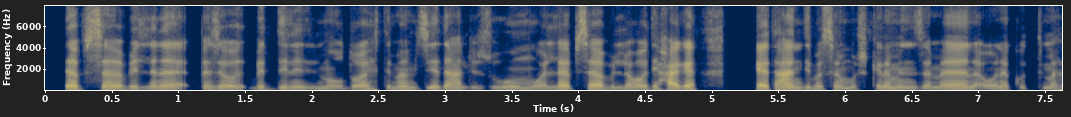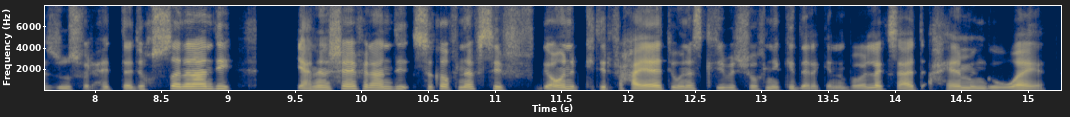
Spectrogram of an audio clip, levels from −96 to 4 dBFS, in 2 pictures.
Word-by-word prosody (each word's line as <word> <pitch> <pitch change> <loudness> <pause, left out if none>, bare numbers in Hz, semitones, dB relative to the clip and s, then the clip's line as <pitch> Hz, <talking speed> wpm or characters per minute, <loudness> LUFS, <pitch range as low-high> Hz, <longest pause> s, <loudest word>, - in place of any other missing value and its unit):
ده 160 - +8
بسبب 155 -2 +3
اللي 130 +2 -2
أنا 145 -1 +2
بازو 140 +7 -1
بادّي 135 +3 -5
للموضوع 115 +3 -5
اهتمام 140 -1 -6
زيادة 130 +1 0
عن 130 -2 -1
اللزوم، 125 +4 -9
والّا 130 +7 +1
بسبب 170 -2 +3
اللي 135 0 -6
هو 150 +1 -1
دي 150 +1 -4
حاجة 145 0 +6 0.4
كانت 125 +1 +6
عندي 140 +1 +5
مثلًا 135 0 -1
مشكلة 130 +3 -5
من 120 -4 -5
زمان، 120 +4 +1
أو 115 - -4
أنا 125 - -3
كنت 110 -3 -19
مهزوز 115 +4 -7
في - - -6
الحتّة 130 -2 -7
دي، 145 - -8
خصوصًا 215 - +4
إن - - -1
أنا 210 0 +8
عندي 215 -4 +2 0.5
يعني 125 +6 +2
أنا 165 - +1
شايف 210 +1 +3
إن - - 0
أنا 175 +2 +3
عندي 195 0 -6
ثقة 195 +2 +3
في 175 - -9
نفسي 190 0 +2
في - - -7
جوانب 195 +2 +1
كتير 175 - -7
في - - -11
حياتي 165 0 +6
وناس 160 +4 -2
كتير 150 - -11
بتشوفني 150 -4 -8
كده، 135 +2 -6
لكن 110 - -11
أنا 105 - -13
باقول 130 +7 -6
لك 160 - +1
ساعات، 155 - 0
أحيانًا 140 +2 -3
من 125 -2 -7
جوّايا. 115 -2 0
135 Hz, 235 wpm, -26 LUFS, 125-155 Hz, 0.5 s, ده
